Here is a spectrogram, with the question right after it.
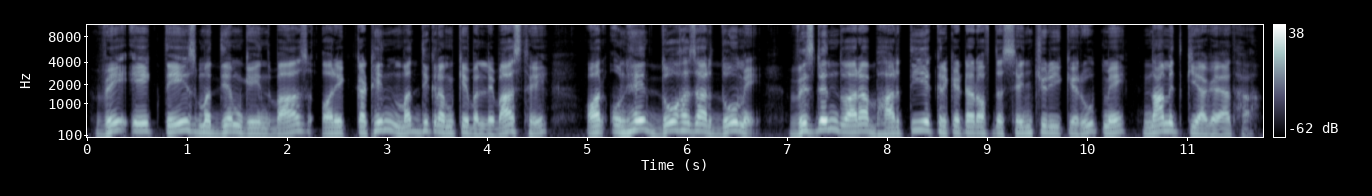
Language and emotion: Hindi, neutral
